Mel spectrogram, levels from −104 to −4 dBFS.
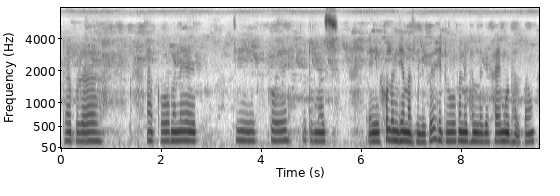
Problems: none marked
